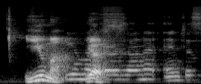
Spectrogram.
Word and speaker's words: Yuma: Yuma.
